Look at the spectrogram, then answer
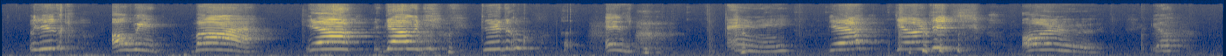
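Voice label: child talking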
